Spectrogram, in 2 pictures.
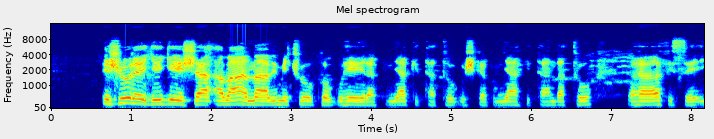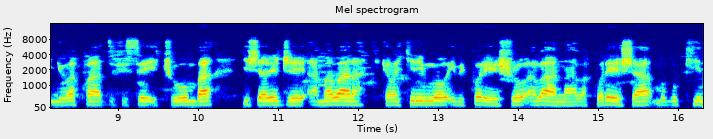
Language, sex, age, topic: Rundi, male, 36-49, education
